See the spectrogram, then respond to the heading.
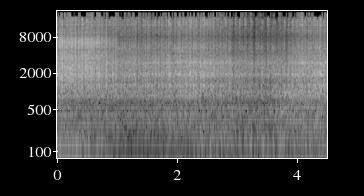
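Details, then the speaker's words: Lionel 2020 turbine locomotive (with original 6020W whistle tender), first test run on test leads before restoration: thin, dry high-pitched whirring with uneven buzz; motor runs and isn't burned out but clearly needs lubrication. "But I can tell it needs lubricant."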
